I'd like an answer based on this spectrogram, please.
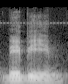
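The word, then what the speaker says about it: נביאים: 네비임, 니은 받침이죠.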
